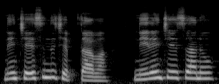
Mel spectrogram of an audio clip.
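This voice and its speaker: A woman doing a fiery young woman's voice in a storybook reading, pitched a bit high, scolding and sharp-tongued. She snaps out indignant lines, tense and bright. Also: brisk, natural voice.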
